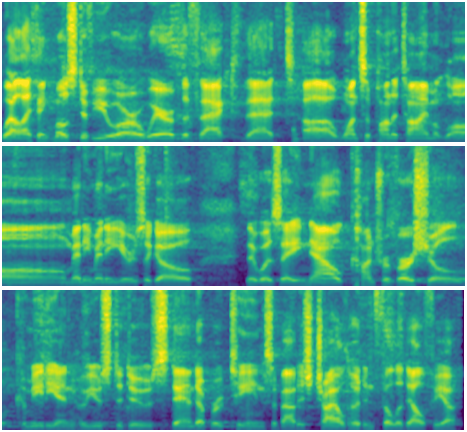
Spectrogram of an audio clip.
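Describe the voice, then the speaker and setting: Low, bright-voiced man in an echoey hall. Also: fairly even intonation, normal speed. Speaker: club member introducing a radio play recreation. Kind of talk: public introductory talk to a live audience. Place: hotel convention meeting room, indoors. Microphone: live PA microphone. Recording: echoey hotel meeting hall, noisy background.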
